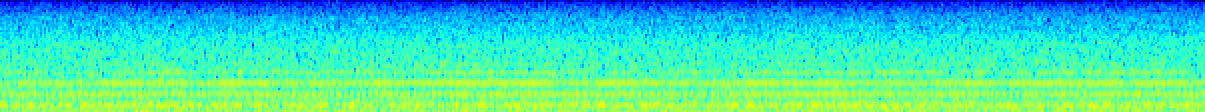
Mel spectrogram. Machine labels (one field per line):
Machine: fan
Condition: normal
